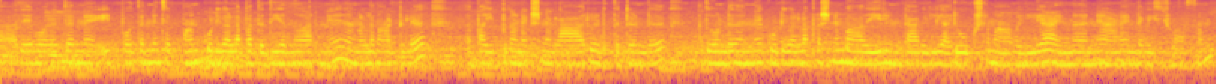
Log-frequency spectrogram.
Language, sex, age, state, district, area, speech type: Malayalam, female, 18-30, Kerala, Palakkad, rural, spontaneous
